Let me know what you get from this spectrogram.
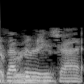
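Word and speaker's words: Zaporizhzhia: Oh, Zaporizhia, yeah. – Is that how you pronounce it? Okay, yeah, Zaporizhia.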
